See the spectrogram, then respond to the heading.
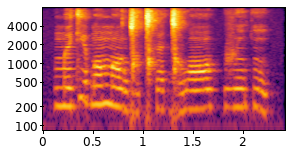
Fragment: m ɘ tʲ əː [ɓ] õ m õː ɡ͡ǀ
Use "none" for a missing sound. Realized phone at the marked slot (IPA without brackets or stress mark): ɓ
